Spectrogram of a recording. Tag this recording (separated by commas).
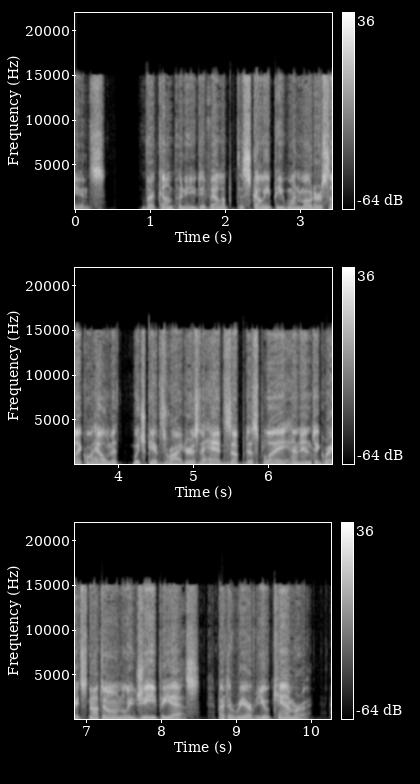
Speech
